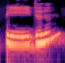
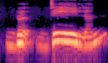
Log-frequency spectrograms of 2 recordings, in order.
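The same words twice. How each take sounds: First: The stress is on the first syllable. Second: The stress is on the second syllable. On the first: "on met l'accent sur la première syllabe" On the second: "on met l'accent sur la deuxième syllabe"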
